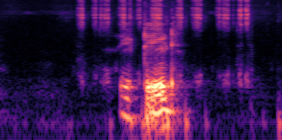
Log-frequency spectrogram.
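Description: A teacher writes on a board during an organic chemistry lecture, with short scratchy strokes in bursts between and beneath his spoken explanation.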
